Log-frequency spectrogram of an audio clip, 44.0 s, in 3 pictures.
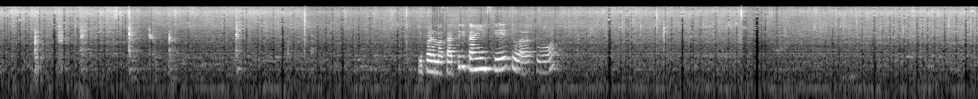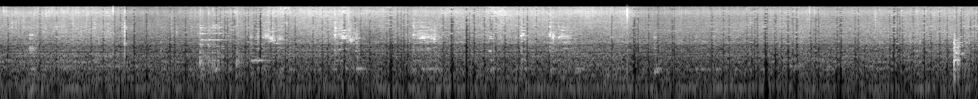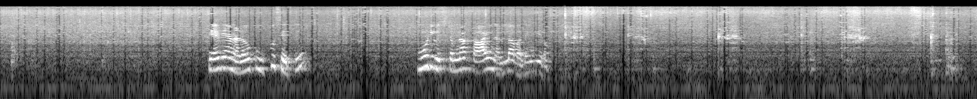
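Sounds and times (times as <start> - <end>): vegetables sizzling in oil: 0.0 - 44.0
spatula scraping pot: 17.6 - 19.0, 20.8 - 21.4, 37.6 - 39.2, 40.0 - 40.6, 41.2 - 42.5.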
